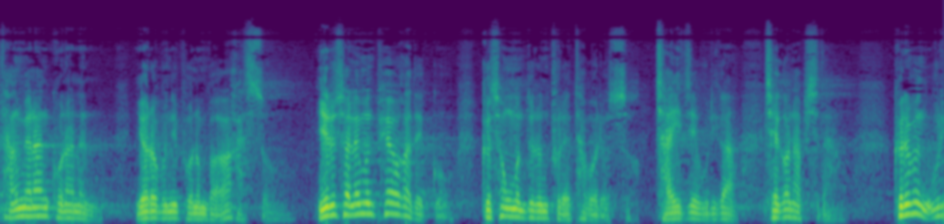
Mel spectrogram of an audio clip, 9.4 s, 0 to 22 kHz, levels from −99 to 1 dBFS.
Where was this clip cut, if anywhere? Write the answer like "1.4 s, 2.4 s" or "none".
6.4 s, 7.6 s

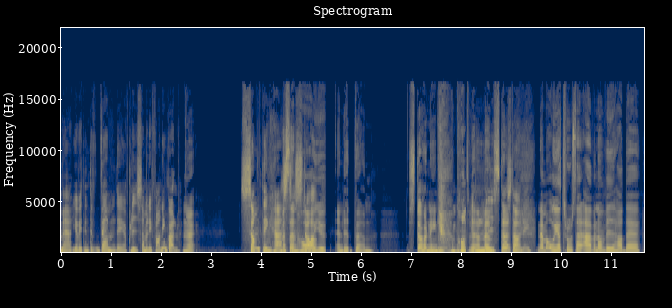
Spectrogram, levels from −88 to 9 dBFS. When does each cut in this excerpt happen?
1.3 s, 2.1 s, 5.3 s, 8.1 s

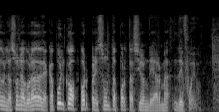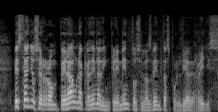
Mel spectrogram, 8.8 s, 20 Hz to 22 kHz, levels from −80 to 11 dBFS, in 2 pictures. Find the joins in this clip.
1.6 s

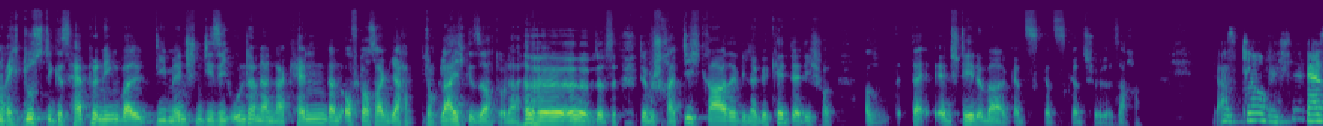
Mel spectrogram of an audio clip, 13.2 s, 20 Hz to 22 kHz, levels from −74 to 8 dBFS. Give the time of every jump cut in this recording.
none

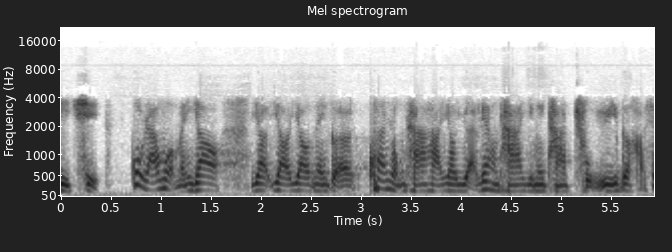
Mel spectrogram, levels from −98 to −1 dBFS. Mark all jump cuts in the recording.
1.9 s

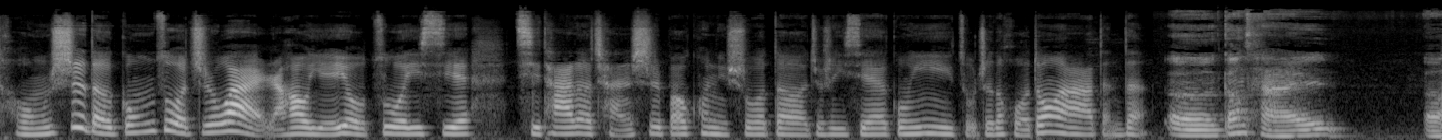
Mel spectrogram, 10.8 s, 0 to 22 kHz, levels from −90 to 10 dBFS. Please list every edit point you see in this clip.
8.6 s

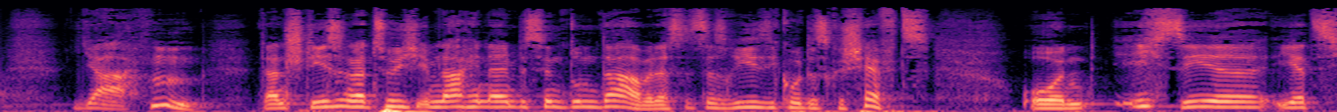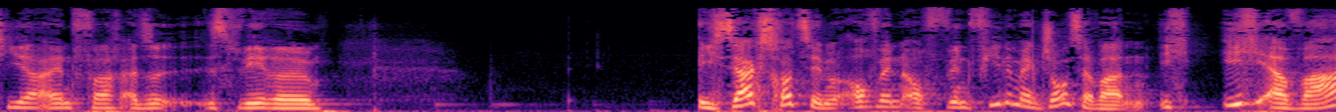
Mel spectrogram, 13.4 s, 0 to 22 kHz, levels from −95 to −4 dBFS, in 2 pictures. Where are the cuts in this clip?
none

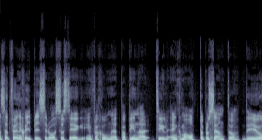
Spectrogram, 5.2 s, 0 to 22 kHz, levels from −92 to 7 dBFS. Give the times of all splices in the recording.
none

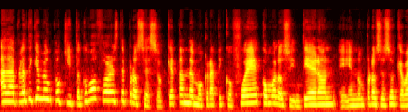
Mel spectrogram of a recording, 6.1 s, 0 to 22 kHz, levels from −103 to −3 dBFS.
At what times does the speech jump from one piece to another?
none

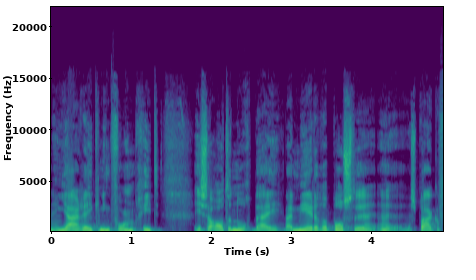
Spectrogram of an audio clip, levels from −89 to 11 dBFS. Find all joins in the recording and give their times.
1.8 s, 2.9 s

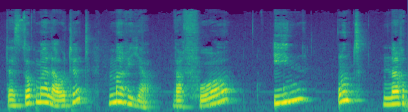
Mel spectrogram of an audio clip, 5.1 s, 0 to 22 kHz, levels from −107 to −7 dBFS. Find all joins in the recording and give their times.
1.2 s, 2.3 s

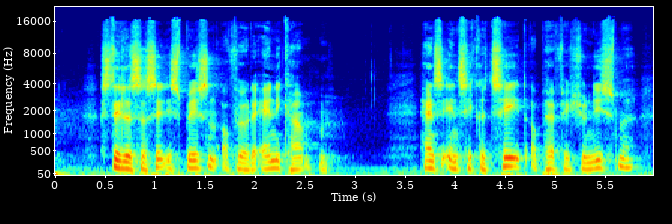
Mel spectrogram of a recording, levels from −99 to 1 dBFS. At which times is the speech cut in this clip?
none

